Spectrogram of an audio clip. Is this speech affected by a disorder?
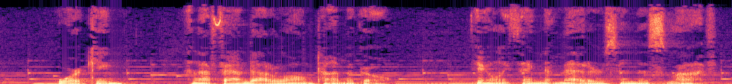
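Yes: ALS; wheelchair user; diagnosed 5 years ago.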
